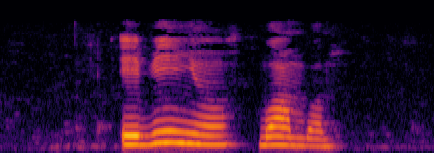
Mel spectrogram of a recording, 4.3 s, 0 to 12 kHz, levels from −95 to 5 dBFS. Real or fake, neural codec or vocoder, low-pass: real; none; 7.2 kHz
